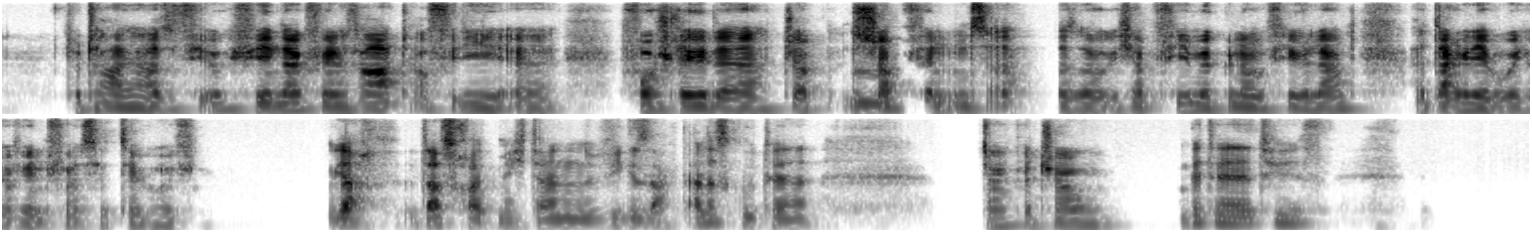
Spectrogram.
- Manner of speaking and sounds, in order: joyful: "alles Gute"; joyful: "Bitte, tschüss"
- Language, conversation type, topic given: German, advice, Wie kann ich mein Geld besser planen und bewusster ausgeben?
